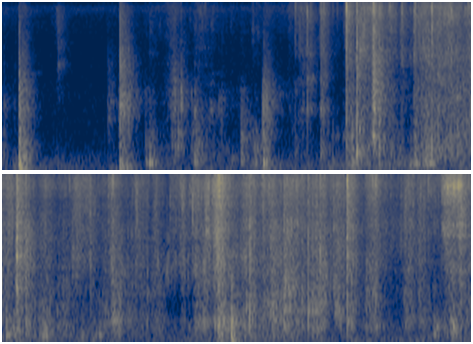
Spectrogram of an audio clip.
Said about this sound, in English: So let's open the box, split the plastic, and see what we find inside.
